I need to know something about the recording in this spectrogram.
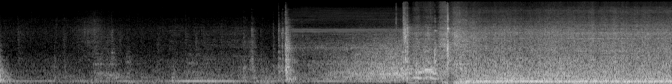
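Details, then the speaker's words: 1985 square-body 454 big block, 4-speed, sat 20 years, oil and filter changed, engine really hot after idle-screw adjustment; cranks, catches, then holds steady fairly high idle that won't come down, cause not found. High idle. "R doesn't want to seem to idle down that's hot that's really hot"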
